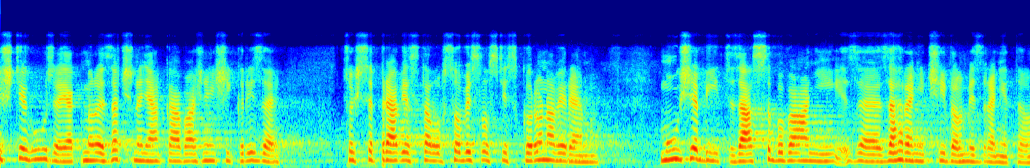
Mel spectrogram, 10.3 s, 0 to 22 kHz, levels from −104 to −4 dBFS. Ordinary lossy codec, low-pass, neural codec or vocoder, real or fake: Opus, 32 kbps; 7.2 kHz; none; real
